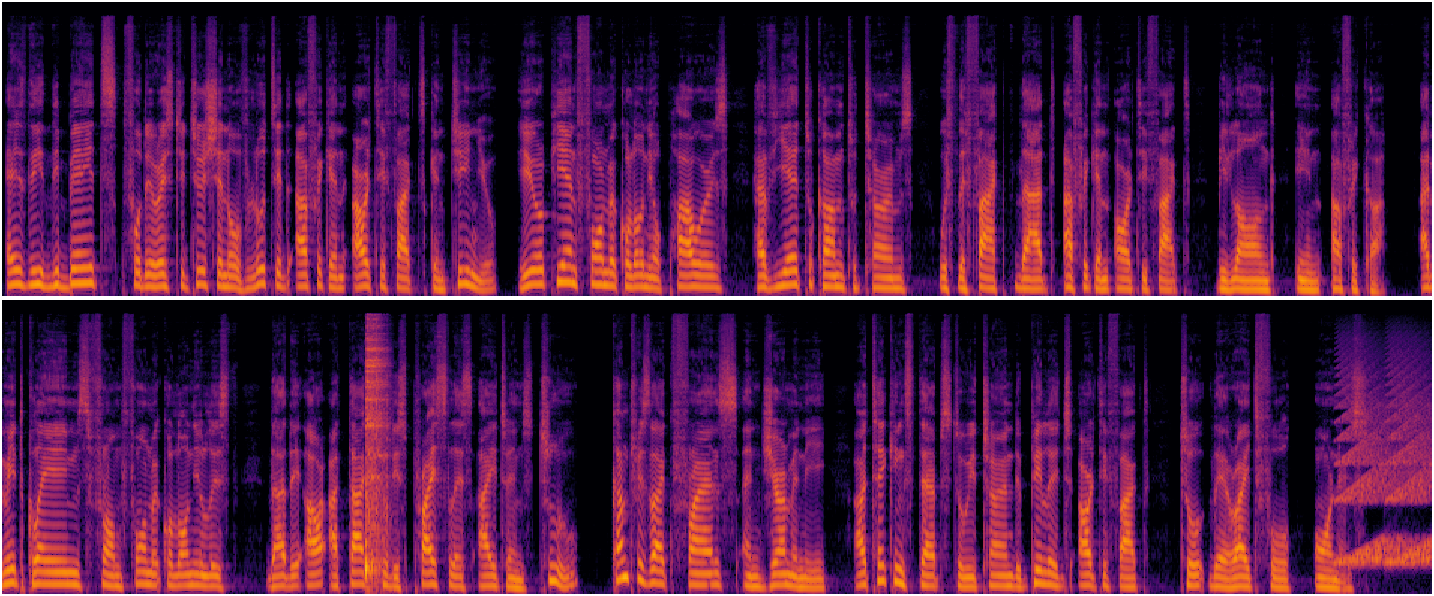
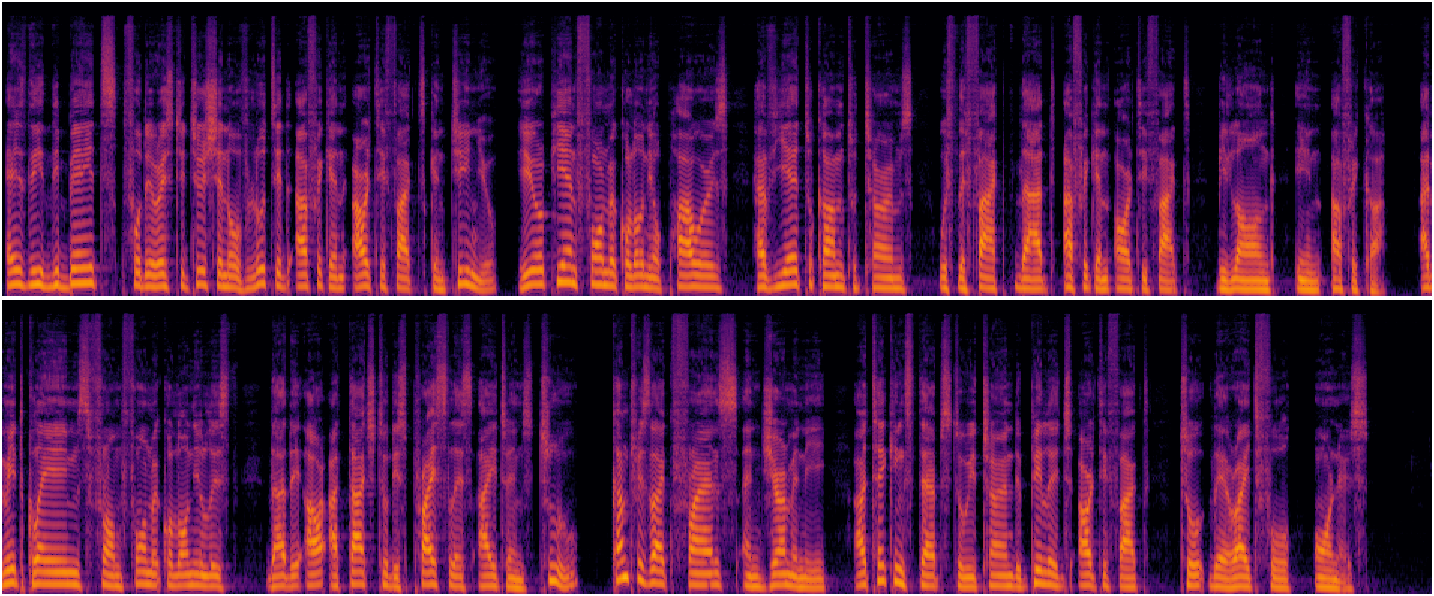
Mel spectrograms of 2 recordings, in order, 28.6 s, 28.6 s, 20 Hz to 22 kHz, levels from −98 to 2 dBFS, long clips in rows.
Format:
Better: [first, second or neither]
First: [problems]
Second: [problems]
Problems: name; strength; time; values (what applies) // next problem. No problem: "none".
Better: second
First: clattering dishes; loud; at 18 s; peak 3 dB above the speech // siren; noticeable; from 28 s on; peak 5 dB below the speech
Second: none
